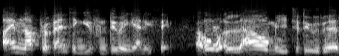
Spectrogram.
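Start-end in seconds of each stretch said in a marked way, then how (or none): 2.0-3.4 slow, high sneering parody; high mocking imitation, drawn out; mocking mimicry. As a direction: mimic him to ridicule him. Mocking the other's phrasing.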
